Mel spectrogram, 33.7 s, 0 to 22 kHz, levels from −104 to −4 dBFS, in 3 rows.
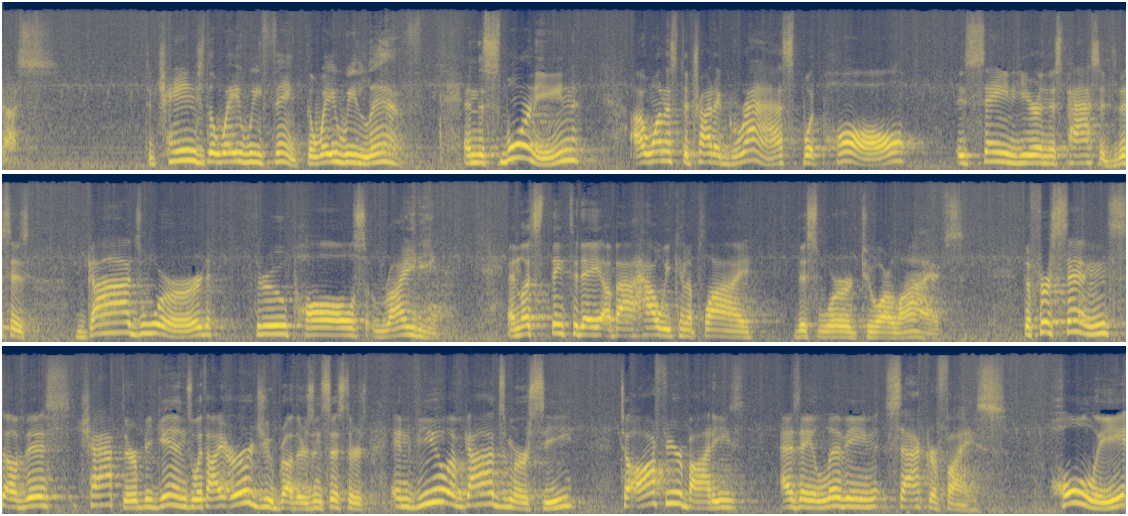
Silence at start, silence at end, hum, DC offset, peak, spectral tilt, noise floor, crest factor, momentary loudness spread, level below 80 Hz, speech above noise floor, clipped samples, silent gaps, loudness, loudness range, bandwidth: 0 s; 0 s; none; 0.1%; 0 dBFS; -5 dB/octave; -35 dBFS; 14 dB; 16 LU; -46 dBFS; 22 dB; under 0.1%; none; -14 LUFS; 2 LU; 18 kHz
